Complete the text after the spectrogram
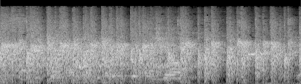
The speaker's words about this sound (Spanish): Pues no, un aplauso así para ustedes. Muchísimas gracias.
